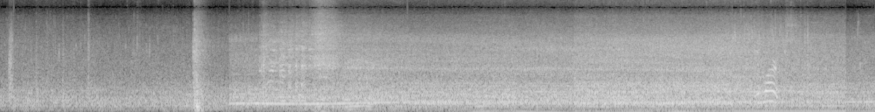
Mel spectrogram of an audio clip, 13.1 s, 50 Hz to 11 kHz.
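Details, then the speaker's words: 1995 BMW E36 325i automatic, first drive after the transmission band was adjusted: quiet, smooth engine note under light driving, no knocks, slipping flare or clunks; engine and transmission run normally. "the engine is nice and smooth nice and quiet so I'm going to pull it in front ways"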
